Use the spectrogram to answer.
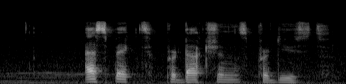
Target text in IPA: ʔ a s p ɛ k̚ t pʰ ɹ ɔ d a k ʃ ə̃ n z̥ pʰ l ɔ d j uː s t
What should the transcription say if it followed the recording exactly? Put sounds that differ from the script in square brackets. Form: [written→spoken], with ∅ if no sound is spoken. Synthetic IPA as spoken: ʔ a s p ɛ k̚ t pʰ ɹ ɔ d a k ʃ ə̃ n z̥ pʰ [l→ɹ] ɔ d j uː s t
